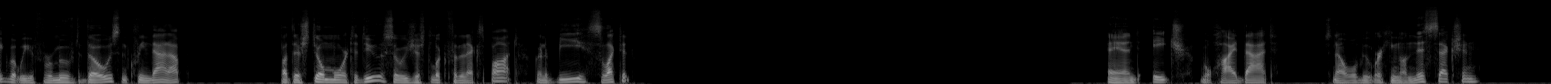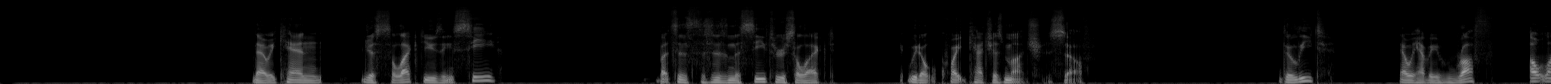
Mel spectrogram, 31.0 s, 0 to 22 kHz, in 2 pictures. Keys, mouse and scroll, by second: 0.6-1.1 scroll down 5, 1.2 middle click, 1.9 scroll up 1, 2.5 click, 2.7 middle click, 3.6 click, 5.7 b, 7.9 click, 8.5-10.0 middle drag, 10.8 h, 12.0 click, 13.0 click, 13.3-14.3 middle drag, 14.5 scroll up 3, 14.6-16.3 middle drag, 16.3 scroll down 1, 16.4 middle click, 17.1-19.3 shift+middle drag, 23.8 middle click, 24.5 shift+middle click, 25.3 click, 25.4 middle click, 27.8 middle click, 28.5 click, 28.6 middle click, 29.7 x, 29.8-31.0 middle drag.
